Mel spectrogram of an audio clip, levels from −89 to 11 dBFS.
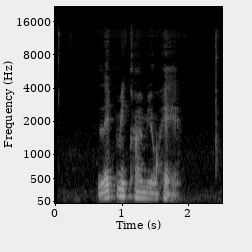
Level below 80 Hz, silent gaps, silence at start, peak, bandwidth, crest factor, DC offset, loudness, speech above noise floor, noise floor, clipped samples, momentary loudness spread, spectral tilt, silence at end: -68 dBFS; none; 0.65 s; -16 dBFS; 14.5 kHz; 20 dB; under 0.1%; -34 LUFS; 35 dB; -68 dBFS; under 0.1%; 18 LU; -7.5 dB/octave; 0.1 s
